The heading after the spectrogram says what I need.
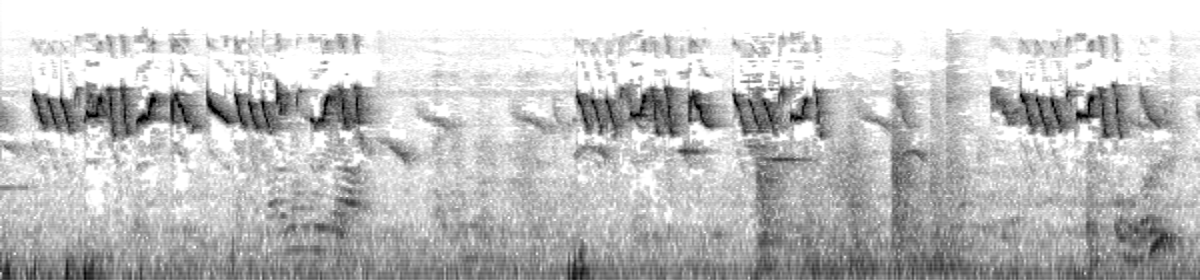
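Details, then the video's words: Swinhoe's white-eye singing rapid, high, thin twittering phrases of jumbled chirps, about two seconds each, with short pauses; a few faint low knocks in the background. "Tiếng Chim Khuyên Líu Pha Chòe"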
